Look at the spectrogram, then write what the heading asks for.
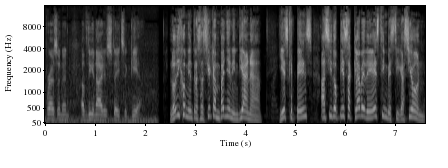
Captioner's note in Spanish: hablado en inglés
